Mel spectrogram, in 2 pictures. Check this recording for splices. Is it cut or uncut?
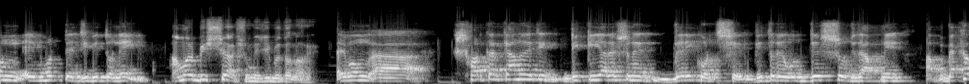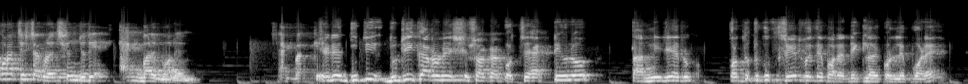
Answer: cut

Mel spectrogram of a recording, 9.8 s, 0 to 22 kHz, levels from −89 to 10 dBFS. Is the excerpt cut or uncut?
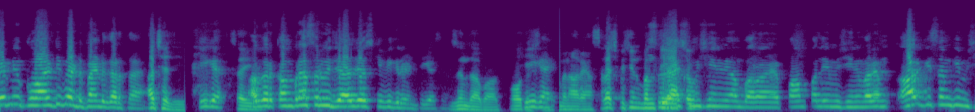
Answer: cut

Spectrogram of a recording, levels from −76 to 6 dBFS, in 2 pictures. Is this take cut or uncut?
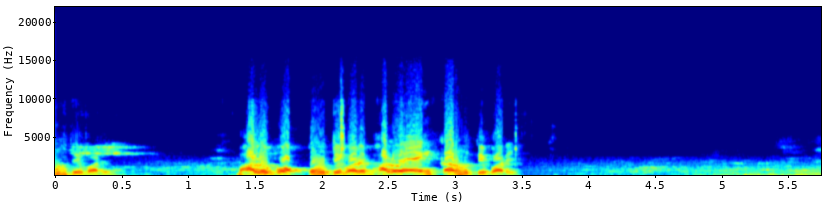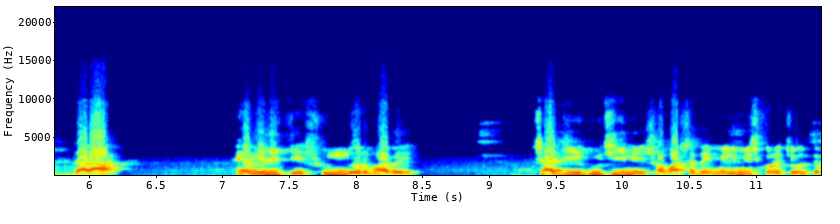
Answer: uncut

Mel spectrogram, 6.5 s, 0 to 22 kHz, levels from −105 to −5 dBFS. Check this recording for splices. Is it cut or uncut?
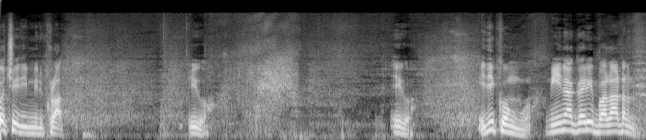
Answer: cut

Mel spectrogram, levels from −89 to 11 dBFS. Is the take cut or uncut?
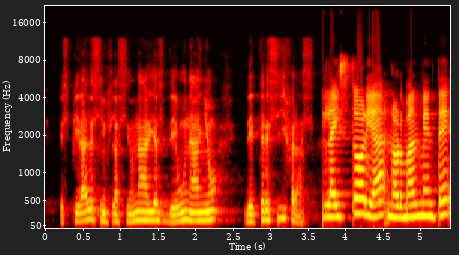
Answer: cut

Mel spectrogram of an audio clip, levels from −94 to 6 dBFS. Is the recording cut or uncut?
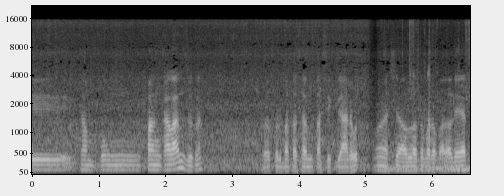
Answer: cut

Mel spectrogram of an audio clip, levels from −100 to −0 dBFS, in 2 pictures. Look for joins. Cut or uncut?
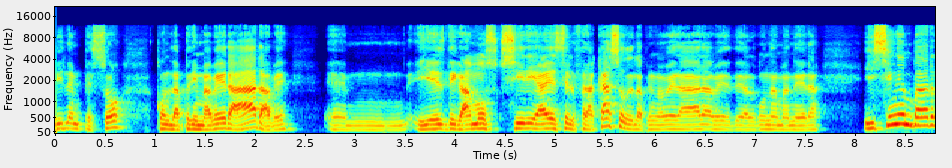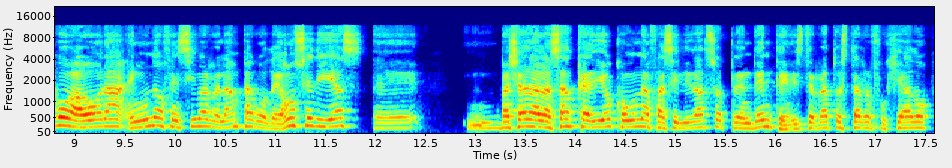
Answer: uncut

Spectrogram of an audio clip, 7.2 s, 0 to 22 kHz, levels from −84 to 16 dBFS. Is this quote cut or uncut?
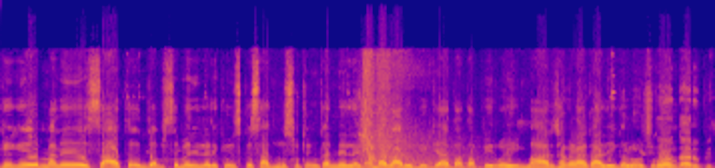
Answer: cut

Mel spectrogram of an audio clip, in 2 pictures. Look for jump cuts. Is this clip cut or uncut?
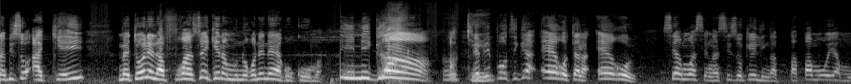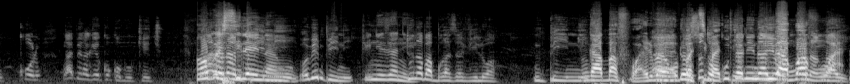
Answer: cut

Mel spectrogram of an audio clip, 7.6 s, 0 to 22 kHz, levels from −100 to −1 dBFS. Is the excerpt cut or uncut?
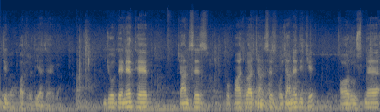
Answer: cut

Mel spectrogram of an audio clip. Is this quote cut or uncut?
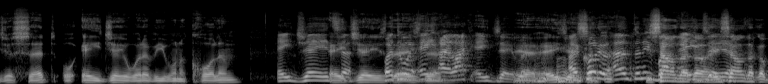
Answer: uncut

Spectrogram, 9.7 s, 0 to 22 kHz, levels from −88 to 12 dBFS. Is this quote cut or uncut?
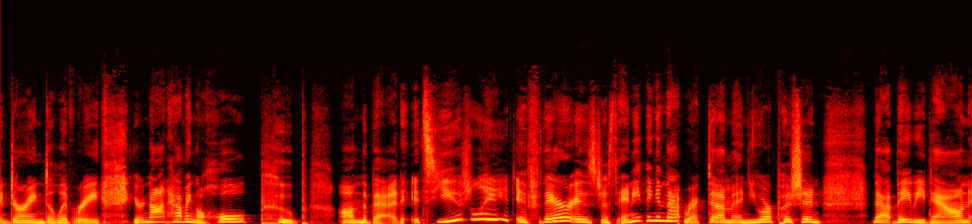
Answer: uncut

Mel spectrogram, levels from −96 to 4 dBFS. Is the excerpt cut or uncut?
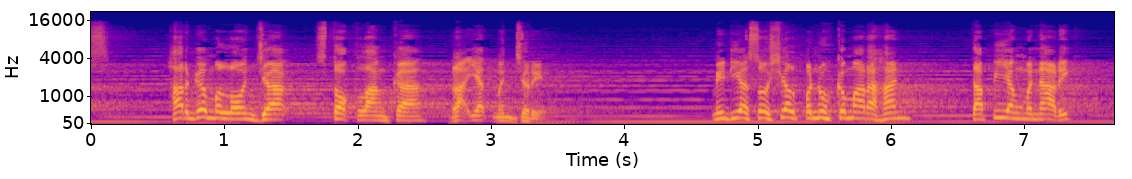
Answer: uncut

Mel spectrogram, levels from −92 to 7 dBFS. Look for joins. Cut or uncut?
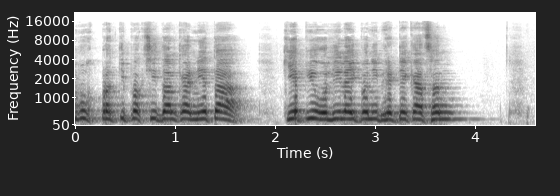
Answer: uncut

